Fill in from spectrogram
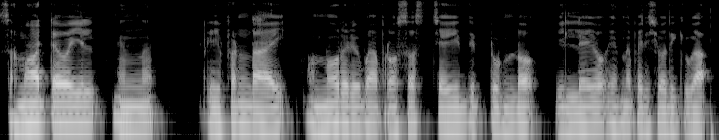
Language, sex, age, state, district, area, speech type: Malayalam, male, 60+, Kerala, Kozhikode, urban, read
